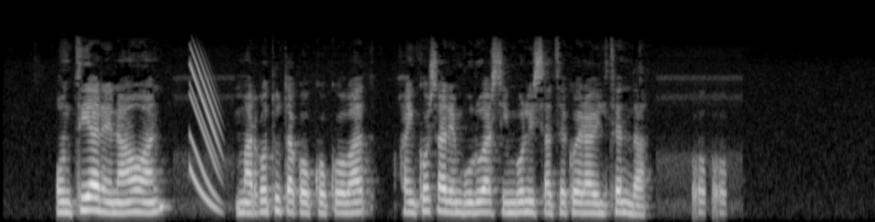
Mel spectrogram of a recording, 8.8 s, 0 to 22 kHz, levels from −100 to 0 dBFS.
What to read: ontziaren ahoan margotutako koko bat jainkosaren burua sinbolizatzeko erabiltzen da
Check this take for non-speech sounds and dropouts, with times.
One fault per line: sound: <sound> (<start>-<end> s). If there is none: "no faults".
sound: chirp (1.9-2.3 s)
sound: laugh (6.9-7.3 s)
